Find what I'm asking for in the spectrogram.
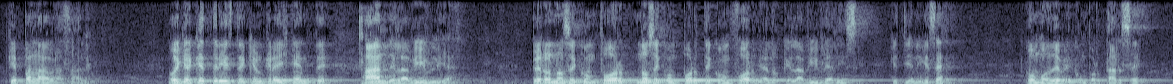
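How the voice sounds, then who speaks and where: A man from Honduras with a Honduran Spanish accent, preaching as a guest at a church conference. He moves between loud exclamations and low, quiet asides. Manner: earnest storytelling sermon, often addressing listeners as brothers. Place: church conference gathering before a large congregation.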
